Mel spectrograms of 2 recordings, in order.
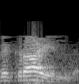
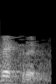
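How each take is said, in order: First: The second vowel sounds like 'eye'. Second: The second vowel sounds like 'ee'. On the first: Some people prefer this foreign-sounding form. "زي البعض ما بيحب كده" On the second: This is the ordinary local way to say it. "الخيوط اسمها فيكرين"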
